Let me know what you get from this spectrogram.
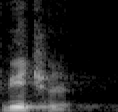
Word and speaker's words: вечере: А начну я с того, что вот мы привыкли все говорить вечере, а на самом деле правильно говорить вечере.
